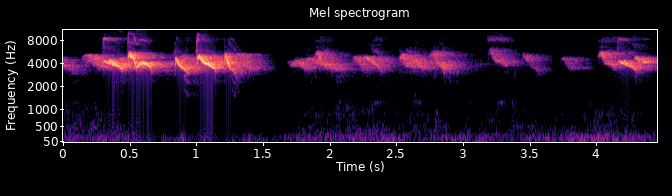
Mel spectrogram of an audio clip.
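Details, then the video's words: Mata puteh (Oriental white-eye) in a cage, displaying in song on 26 November 2022: chattering high notes tumbling in quick clusters, easing briefly, then starting again. "Mata Puteh Buka Sing Raja"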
